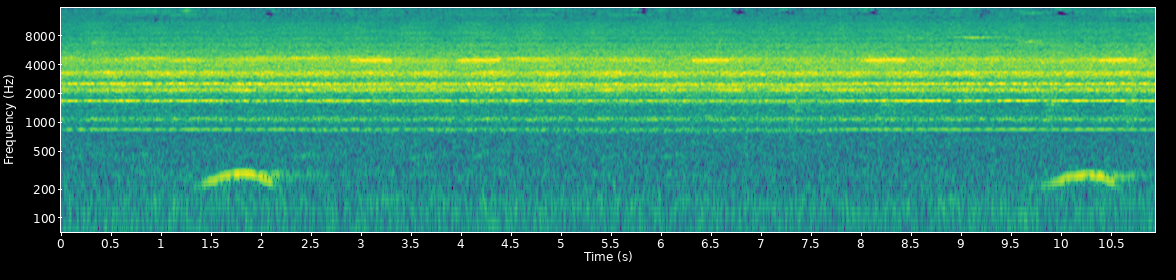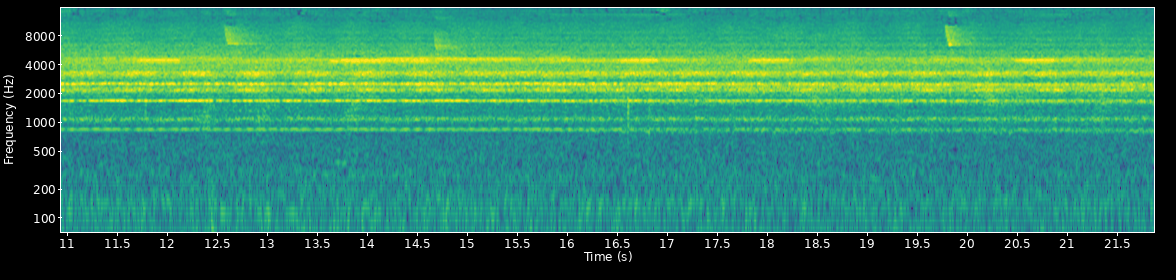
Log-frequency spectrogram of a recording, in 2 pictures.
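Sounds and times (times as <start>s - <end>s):
cicadas droning in a rainforest: 0.0s - 21.8s
bird hooting in a rainforest: 1.4s - 2.4s, 9.8s - 10.8s.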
